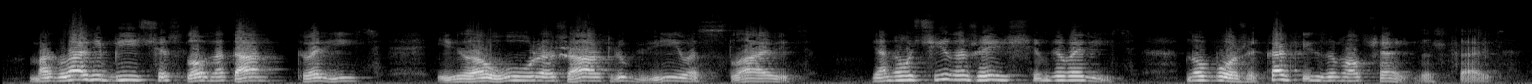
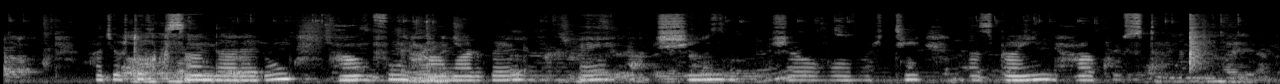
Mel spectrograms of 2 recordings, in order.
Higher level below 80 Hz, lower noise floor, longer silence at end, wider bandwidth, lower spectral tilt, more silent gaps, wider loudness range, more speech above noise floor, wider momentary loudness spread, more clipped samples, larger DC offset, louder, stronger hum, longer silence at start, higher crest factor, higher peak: about the same, -48 dBFS vs -52 dBFS; about the same, -47 dBFS vs -47 dBFS; first, 0.4 s vs 0.1 s; second, 8.4 kHz vs 11.5 kHz; first, -8 dB/octave vs -5.5 dB/octave; neither; second, 3 LU vs 6 LU; first, 30 dB vs 26 dB; second, 13 LU vs 17 LU; neither; neither; first, -18 LUFS vs -21 LUFS; neither; first, 0.3 s vs 0.05 s; about the same, 16 dB vs 18 dB; about the same, -2 dBFS vs -2 dBFS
